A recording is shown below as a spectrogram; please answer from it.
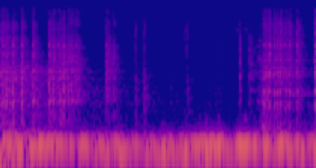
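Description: Low steady drone of a horror trailer's suspense sound design, with sparse faint clicks and ticks scattered over it.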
